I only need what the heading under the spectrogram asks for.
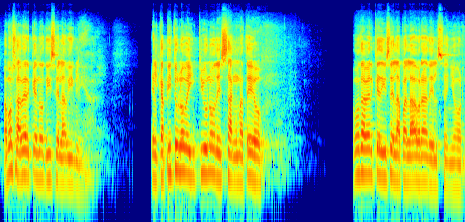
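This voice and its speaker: A man with an Ecuadorian Spanish accent preaching a sermon in a church, swinging from shouting to hushed tones. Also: a little high, unhurried, vocal fry, long pauses. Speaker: pastor.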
